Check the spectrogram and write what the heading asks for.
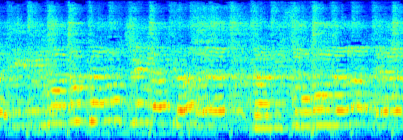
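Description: A woman singing a Japanese pop song over a backing track with a steady beat.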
